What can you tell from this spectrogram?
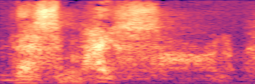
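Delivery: slow, breathless whisper on That's. Acted. Preacher claiming her son, whispered slowly. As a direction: hush it, like a secret vow.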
